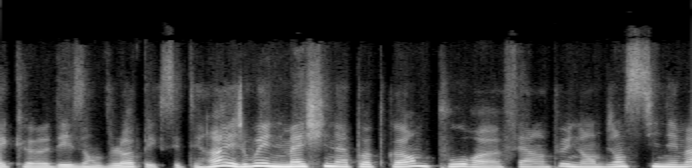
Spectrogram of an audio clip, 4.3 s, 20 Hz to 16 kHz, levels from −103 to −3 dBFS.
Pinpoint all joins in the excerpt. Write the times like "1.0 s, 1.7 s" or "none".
1.5 s

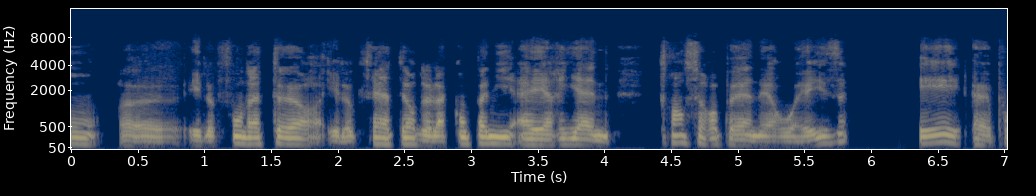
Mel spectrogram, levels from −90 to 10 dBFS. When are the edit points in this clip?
none

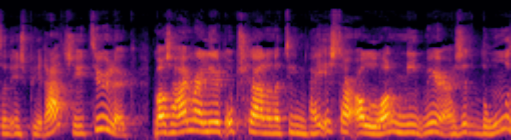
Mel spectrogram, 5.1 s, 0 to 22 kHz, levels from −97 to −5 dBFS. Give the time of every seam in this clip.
1.5 s, 3.1 s

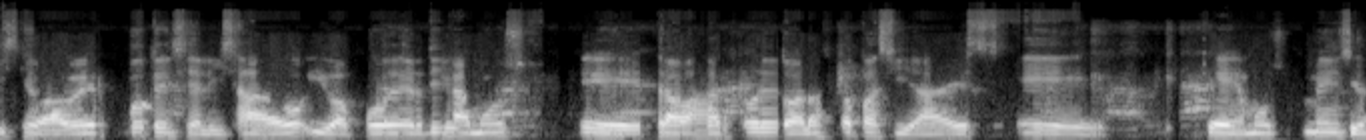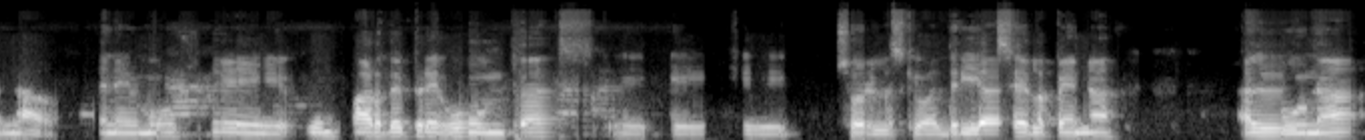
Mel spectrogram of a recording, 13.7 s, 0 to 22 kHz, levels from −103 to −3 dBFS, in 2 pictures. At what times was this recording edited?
2.7 s, 5.8 s

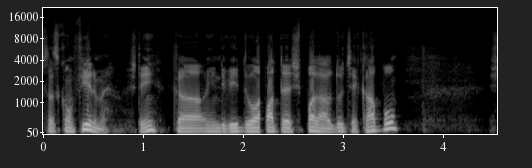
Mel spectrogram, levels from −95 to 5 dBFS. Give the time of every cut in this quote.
1.2 s, 2.2 s

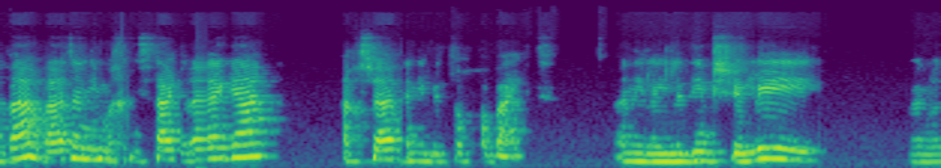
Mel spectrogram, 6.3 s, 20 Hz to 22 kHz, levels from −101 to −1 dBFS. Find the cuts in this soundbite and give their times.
1.2 s, 2.7 s

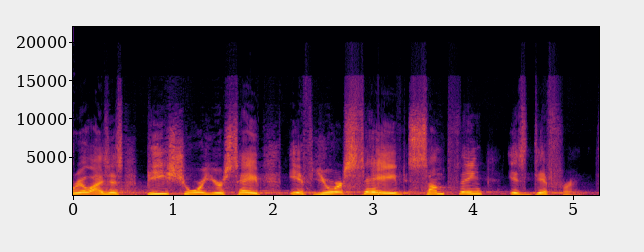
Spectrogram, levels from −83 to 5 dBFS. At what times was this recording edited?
3.4 s

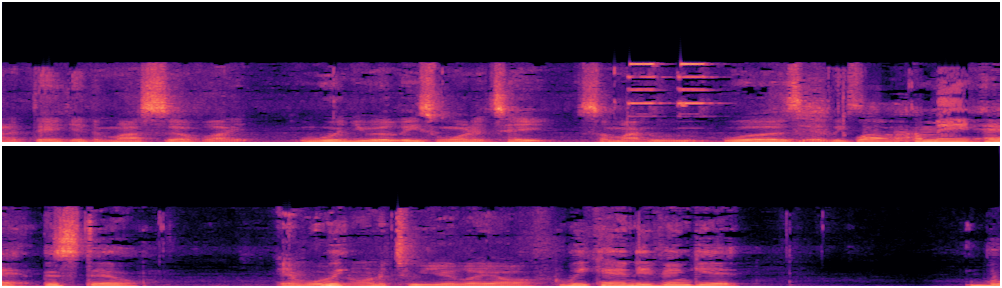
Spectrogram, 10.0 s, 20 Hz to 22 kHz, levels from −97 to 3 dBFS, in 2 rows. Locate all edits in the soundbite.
none

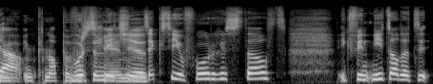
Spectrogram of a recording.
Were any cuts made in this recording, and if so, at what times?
1.4 s, 1.9 s

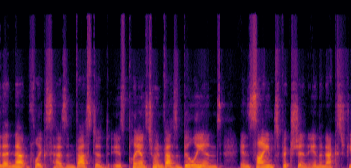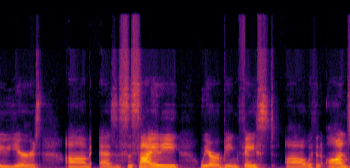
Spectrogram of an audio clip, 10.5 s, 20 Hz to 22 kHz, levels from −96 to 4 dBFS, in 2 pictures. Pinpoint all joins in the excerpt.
6.6 s

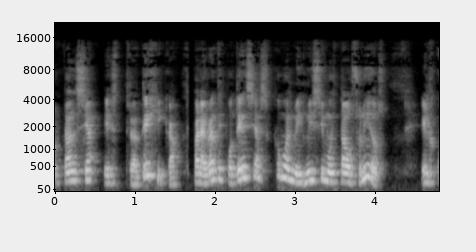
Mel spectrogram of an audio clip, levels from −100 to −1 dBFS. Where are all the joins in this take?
1.7 s

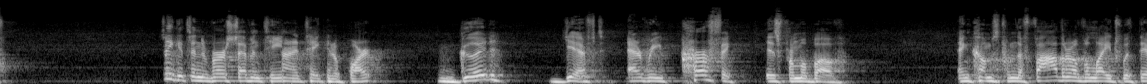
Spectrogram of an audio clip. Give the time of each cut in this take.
1.6 s, 2.8 s, 4.4 s, 6.3 s, 7.6 s, 10.0 s

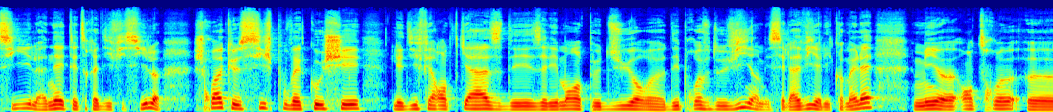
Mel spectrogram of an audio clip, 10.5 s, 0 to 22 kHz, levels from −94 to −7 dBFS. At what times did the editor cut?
none

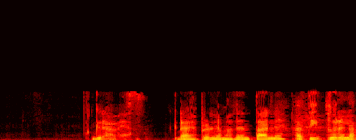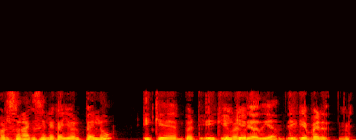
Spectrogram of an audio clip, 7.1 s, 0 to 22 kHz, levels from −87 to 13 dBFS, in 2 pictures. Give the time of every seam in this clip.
1.5 s

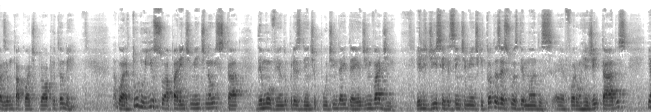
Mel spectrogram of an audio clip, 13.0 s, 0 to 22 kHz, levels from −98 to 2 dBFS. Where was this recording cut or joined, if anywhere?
8.3 s

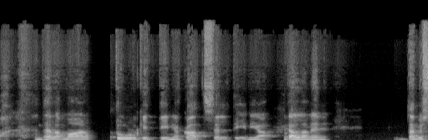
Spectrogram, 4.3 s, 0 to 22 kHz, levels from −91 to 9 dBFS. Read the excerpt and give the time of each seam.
1.1 s, 2.8 s

